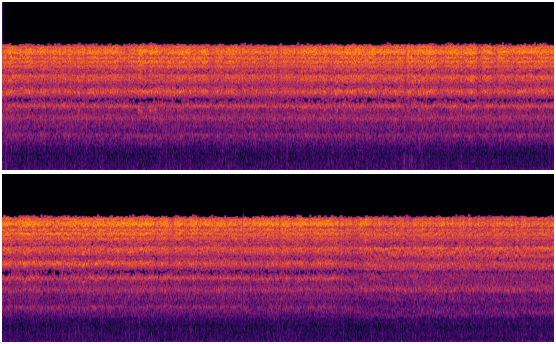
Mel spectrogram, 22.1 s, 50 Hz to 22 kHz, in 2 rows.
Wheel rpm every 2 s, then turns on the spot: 230, 230, 230, 230, 230, 230, 230, 240, 230, 180, 160.
none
